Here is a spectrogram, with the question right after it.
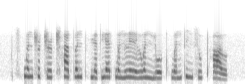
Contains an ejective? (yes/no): no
